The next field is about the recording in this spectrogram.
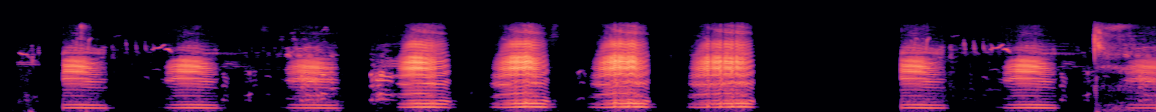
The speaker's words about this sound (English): Okay, the answer is bullfrog.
